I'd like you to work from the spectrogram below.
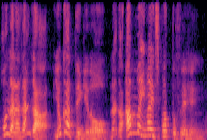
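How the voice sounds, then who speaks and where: High, wildly animated Kansai woman. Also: fast. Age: young adult. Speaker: show host. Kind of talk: casual teasing banter. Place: large bright indoor TV studio. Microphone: lapel mic.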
